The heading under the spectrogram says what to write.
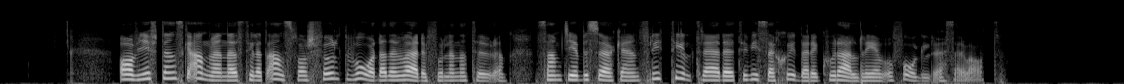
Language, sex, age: Swedish, female, 24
